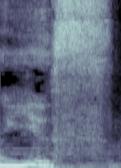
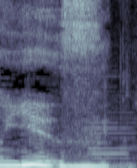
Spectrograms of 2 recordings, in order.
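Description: First: The word ends with a hissing s sound. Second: The word ends with a buzzing z sound. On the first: The word is used as a noun. "它作为名词的时候呢发音发成use" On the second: The word is used as a verb. "而作为动词用的时候呢发成use"

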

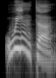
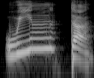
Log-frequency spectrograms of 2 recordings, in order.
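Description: First: The word is said quickly. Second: The word is said robotically, syllable by syllable. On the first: "а тепер швидко" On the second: "а тепер як робот по складах"

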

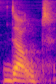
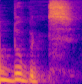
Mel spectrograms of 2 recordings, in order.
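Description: First: The word is said with no b sound. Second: The word is said with a b sound. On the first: The speaker calls it right. "B is silent" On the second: The speaker calls it wrong. "not dubut"

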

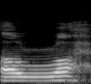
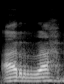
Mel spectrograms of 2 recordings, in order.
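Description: First: The vowel after the R is rounded. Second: The vowel after the R is open. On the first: The speaker calls it right. "আবার আর রহ আর রহ আর রহ" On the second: The speaker calls it wrong. "এরকম আর রাহ বলবেন না"

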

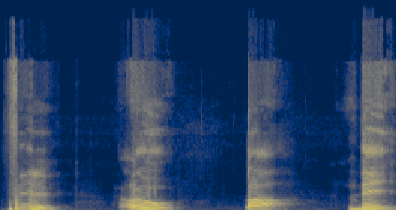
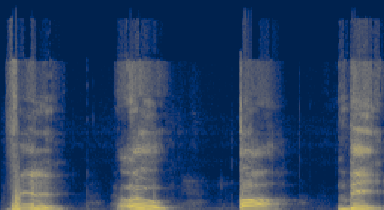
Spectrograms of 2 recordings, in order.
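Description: No difference in how they are said.

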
